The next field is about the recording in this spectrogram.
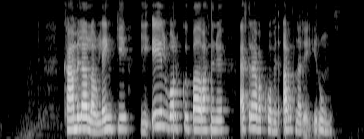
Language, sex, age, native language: Icelandic, female, 30-39, Icelandic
